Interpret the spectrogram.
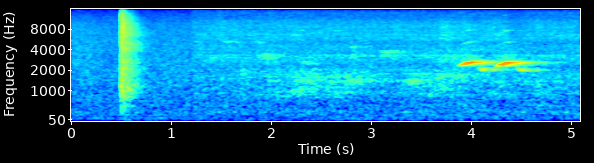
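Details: A Tufted Titmouse in a yard gives two quick, clear whistled 'peter' phrases close together, two rather than the typical three. A sharp click sounds earlier, over faint background hiss.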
